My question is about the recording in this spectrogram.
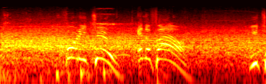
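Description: Basketball arena crowd cheering loudly, with short high squeaks of sneakers on the hardwood court.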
